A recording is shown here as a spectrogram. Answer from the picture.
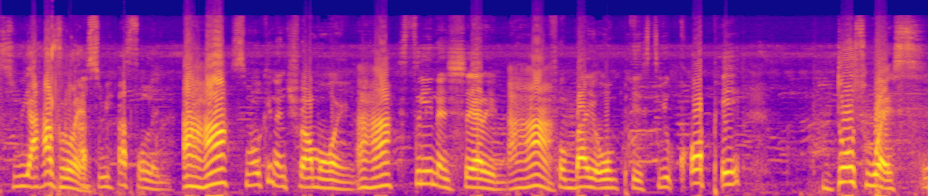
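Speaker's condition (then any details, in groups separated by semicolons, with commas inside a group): No condition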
